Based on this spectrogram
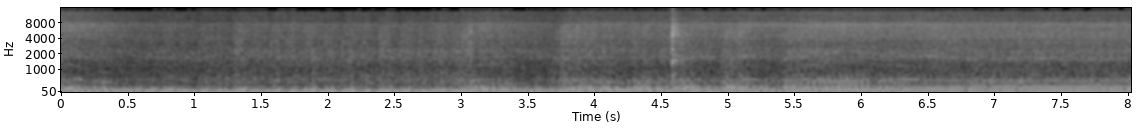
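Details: Suzuki GS850 motorcycle after valve adjustment, fed from a small fuel container: deep, uneven blat that stumbles and hunts on throttle blips; valve ticking gone but runs rough, owner suspects carburetor issues.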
